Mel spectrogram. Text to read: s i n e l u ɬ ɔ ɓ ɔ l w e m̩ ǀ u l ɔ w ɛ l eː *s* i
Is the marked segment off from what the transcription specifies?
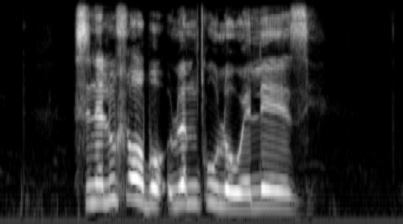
yes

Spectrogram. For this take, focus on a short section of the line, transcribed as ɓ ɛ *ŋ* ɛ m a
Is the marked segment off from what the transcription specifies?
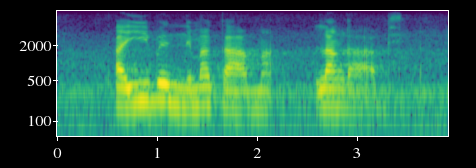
yes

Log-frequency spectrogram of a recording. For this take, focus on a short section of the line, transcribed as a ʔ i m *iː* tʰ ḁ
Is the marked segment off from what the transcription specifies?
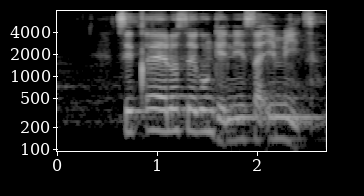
no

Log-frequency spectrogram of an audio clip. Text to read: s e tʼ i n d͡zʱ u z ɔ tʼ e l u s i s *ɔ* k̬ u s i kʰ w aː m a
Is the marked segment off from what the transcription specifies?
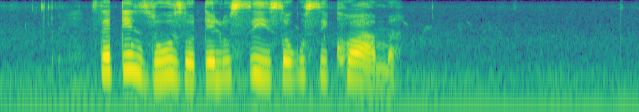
no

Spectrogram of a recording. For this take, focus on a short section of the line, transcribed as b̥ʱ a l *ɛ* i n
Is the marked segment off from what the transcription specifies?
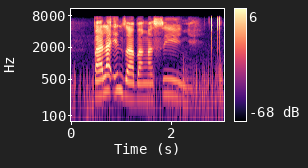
yes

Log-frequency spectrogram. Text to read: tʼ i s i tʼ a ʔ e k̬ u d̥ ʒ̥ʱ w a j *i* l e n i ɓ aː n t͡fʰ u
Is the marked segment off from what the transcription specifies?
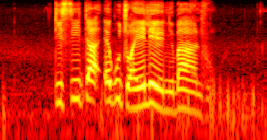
yes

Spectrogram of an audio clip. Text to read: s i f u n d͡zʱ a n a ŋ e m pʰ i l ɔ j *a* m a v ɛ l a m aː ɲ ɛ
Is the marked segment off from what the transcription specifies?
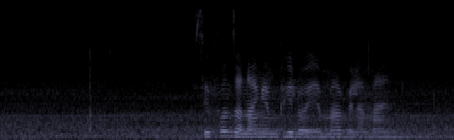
yes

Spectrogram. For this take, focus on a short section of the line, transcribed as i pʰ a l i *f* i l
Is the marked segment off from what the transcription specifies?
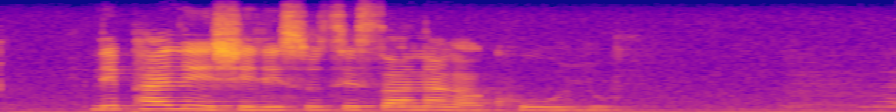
yes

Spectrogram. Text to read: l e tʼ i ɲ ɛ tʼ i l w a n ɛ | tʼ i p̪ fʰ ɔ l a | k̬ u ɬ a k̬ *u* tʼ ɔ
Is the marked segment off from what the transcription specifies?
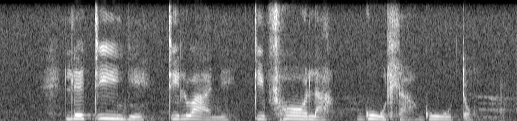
yes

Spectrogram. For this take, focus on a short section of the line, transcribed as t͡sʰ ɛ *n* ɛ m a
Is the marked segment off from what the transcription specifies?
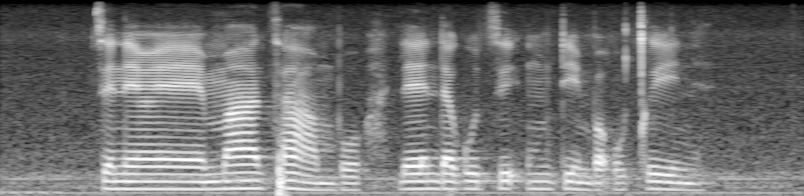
no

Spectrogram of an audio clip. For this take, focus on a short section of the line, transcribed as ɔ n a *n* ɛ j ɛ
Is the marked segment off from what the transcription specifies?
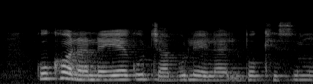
no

